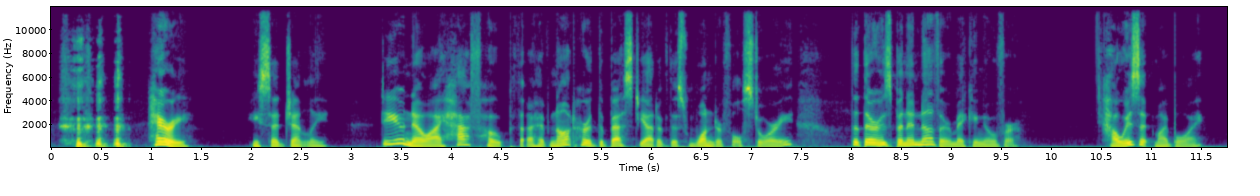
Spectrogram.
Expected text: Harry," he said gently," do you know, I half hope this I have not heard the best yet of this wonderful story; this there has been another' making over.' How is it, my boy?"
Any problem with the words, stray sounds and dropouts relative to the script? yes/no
yes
